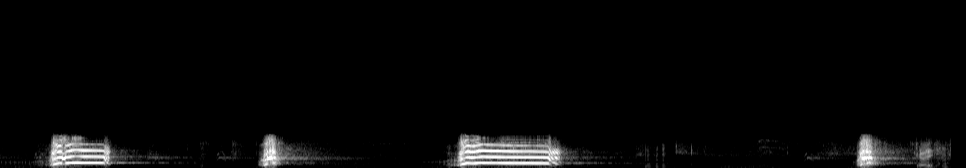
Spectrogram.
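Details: Caught coyote at Malcolm Farm, described as scruffy, alternating drawn-out, strained, tonal yelps with short sharp barks, four outbursts spaced roughly two seconds apart in a quiet setting.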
